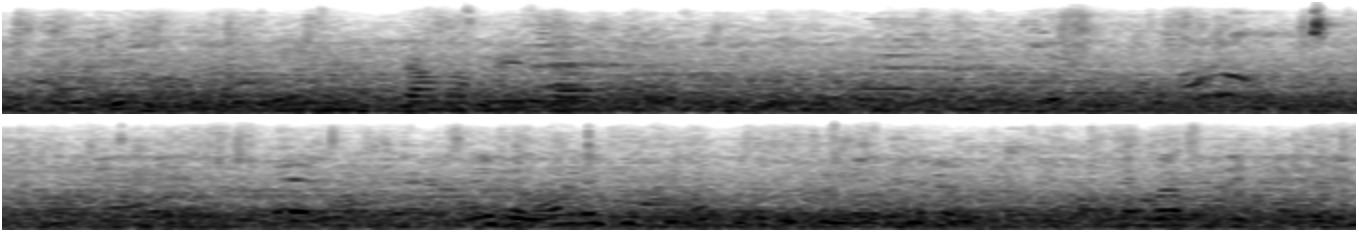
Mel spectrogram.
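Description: A crowd of people chatter in a busy open street.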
